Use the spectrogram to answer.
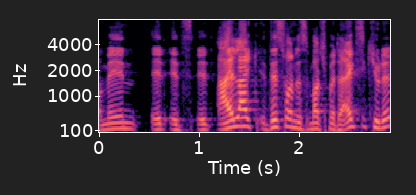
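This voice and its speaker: Lively in intonation and bright, sharp in tone, a man talks with a German accent. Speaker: Twitch streamer. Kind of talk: casual chat. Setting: live stream. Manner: animated; halting, many fillers.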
